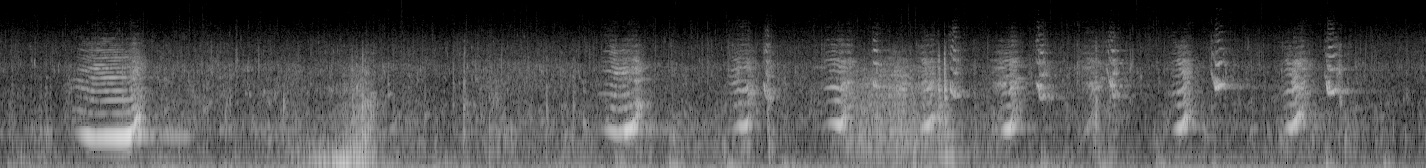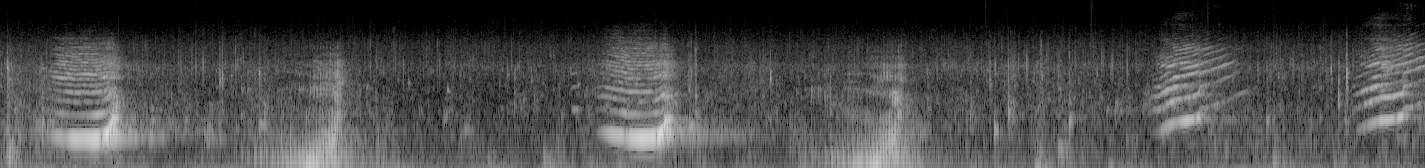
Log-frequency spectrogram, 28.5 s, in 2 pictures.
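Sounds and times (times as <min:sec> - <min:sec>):
humpback whale calling: 0:00.6 - 0:04.1, 0:05.7 - 0:18.2, 0:20.0 - 0:24.1, 0:25.7 - 0:27.0, 0:27.8 - 0:28.5.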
